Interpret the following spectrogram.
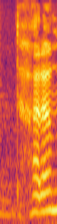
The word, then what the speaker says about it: धर्म: इसे धर्म नहीं पढ़ते, पूरा र नहीं, ये आधा र है, धर्म, धर्म।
